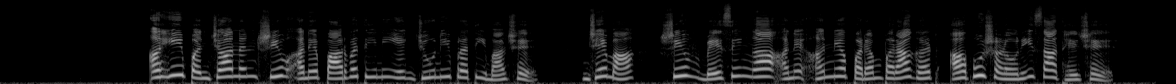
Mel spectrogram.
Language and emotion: Gujarati, neutral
